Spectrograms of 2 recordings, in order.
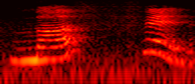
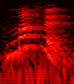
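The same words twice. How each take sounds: First: Muffin stretched slowly, syllable by syllable; slow sounding out. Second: Muffin said clearly higher and quick; happy finished word; bright model word. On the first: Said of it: "Here we go". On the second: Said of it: "Like a little muffin". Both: Shown as a demonstration.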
